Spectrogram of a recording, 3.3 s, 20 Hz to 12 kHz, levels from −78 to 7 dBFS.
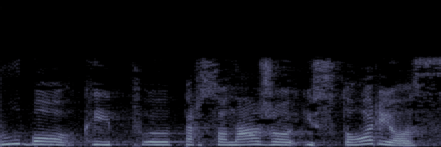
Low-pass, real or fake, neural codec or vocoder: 7.2 kHz; real; none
